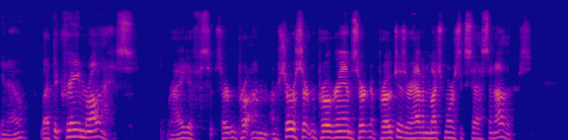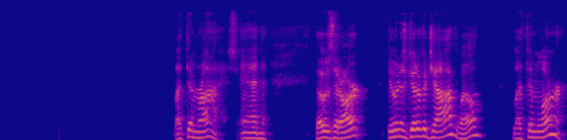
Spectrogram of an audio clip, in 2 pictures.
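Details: Adult man who stutters; stuttering.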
